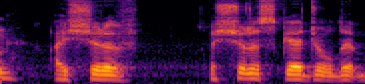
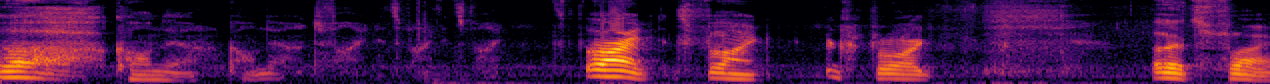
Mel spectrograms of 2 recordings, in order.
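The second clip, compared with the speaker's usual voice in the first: agitated, repeated, self-reassuring tone; 6 dB quieter than usual. Upset that his plans fell through, calming himself down. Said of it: "I need to calm down".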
